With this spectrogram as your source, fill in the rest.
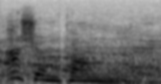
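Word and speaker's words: Achampong: We all had a bit of a debate down in the press room at half time as to the pronunciation of the coloured inside right's name, and it is Kenny Hashim Pong.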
